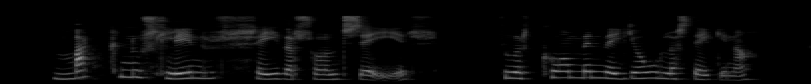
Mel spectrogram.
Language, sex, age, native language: Icelandic, female, 11, Icelandic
